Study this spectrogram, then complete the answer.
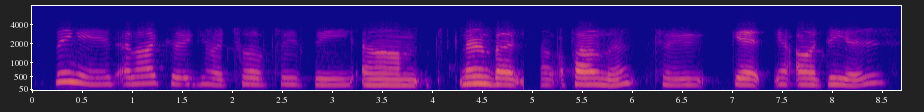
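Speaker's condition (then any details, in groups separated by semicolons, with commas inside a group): Down syndrome; public speaker, spoke at UN in New York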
